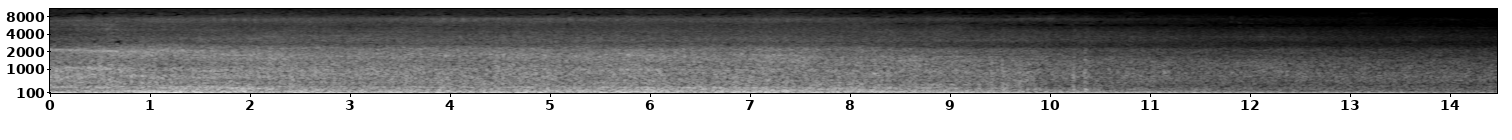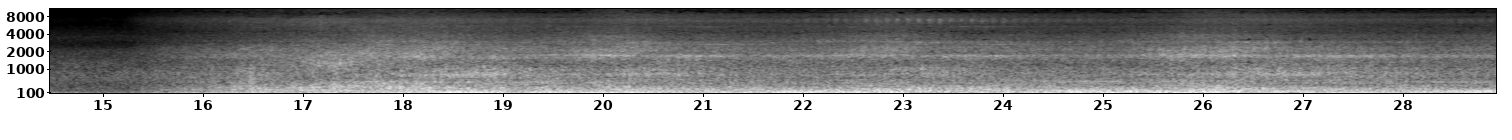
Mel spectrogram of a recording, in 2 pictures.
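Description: A train running past, with a steady low engine hum. It eases off for a while, then rises sharply just past the middle and is loudest over the last ten seconds or so.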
